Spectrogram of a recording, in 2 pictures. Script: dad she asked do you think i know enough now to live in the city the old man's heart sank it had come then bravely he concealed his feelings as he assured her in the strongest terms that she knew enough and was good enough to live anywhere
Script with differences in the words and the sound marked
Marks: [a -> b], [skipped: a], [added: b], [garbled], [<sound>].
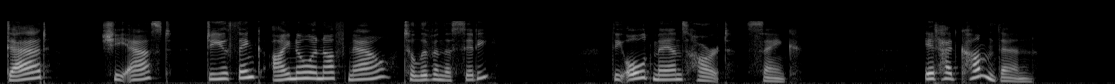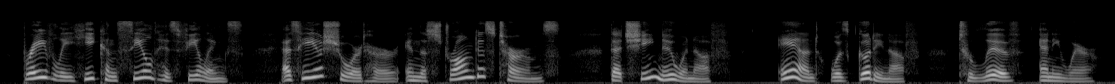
dad she asked do you think i know enough now to live in the city the old man's heart sank it had come then bravely he concealed his feelings as he assured her in the strongest terms that she knew enough and was good enough to live anywhere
